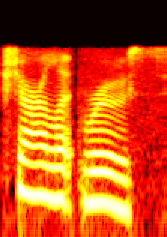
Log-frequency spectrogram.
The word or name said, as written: charlotte russe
